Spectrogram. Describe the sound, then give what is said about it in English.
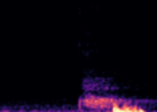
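A single yawn: a breathy intake that swells into a low, voiced exhale and fades after about half a second, with no talking around it. “I'm sorry, you guys. I always start yawning.”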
